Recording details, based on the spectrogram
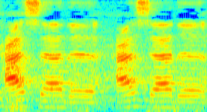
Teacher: ہا باریک، سین سیٹی کی آواز کے ساتھ، دال پہ قلقلہ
